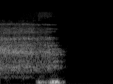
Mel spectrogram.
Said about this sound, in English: Okay, so everyone just take a nice deep breath. Let's take one breath together. Nice big belly breath. And release.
